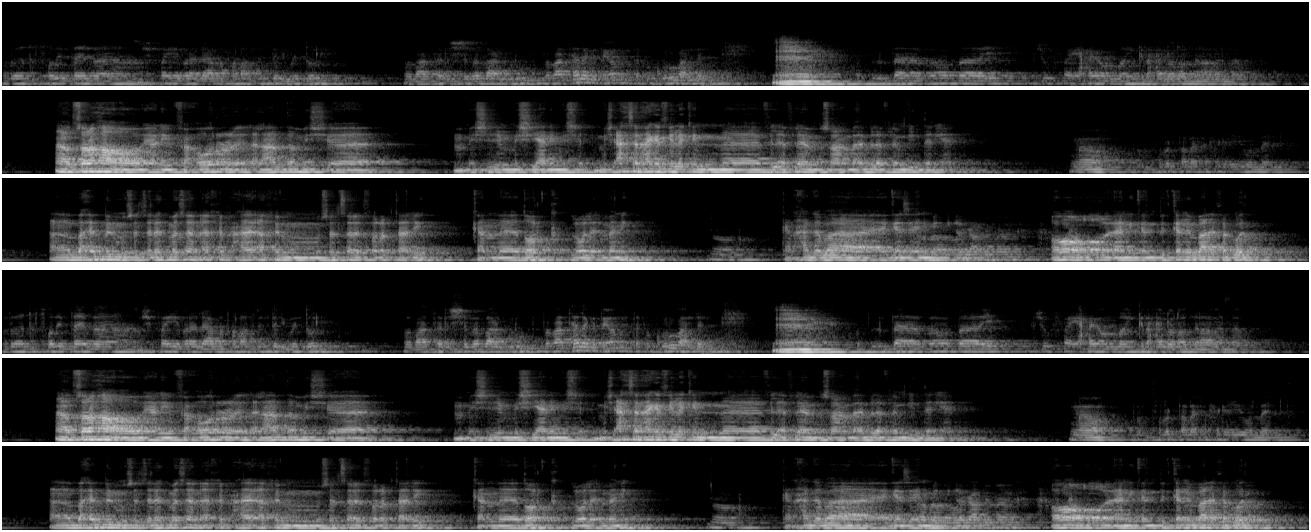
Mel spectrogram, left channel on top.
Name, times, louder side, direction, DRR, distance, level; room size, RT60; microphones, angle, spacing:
voice 1, 0.0-3.2 4.0-7.4 8.0-8.3 8.7-10.0 10.2-12.5 23.7-24.2 24.4-25.9 33.2-33.6 35.3-36.7 37.9-38.8, right 2 dB, 70° right, 6 dB, 0.6 m, -33 dB
voice 2, 7.7-8.2 13.6-16.8 17.6-22.6 26.6-30.4 30.8-32.4 33.9-35.9 36.6-38.7, left 1 dB, 10° left, 3 dB, 0.4 m, -20 dB
8.1 x 4.4 x 4.1 m, 1.5 s
head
